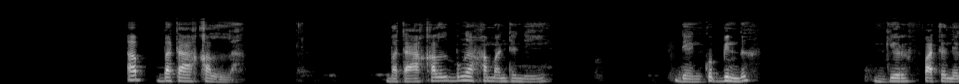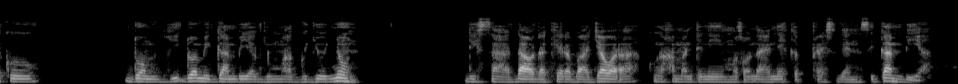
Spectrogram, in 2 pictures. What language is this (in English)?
Wolof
